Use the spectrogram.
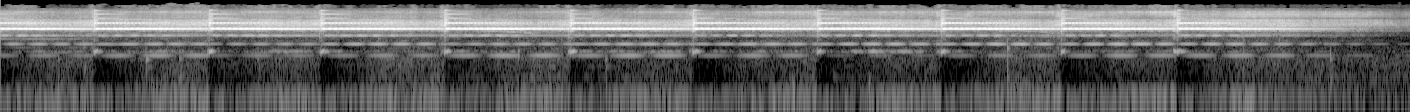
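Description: bell ringing

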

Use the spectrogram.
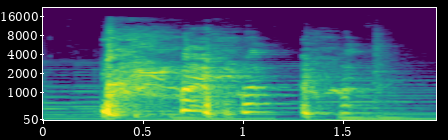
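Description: person coughing

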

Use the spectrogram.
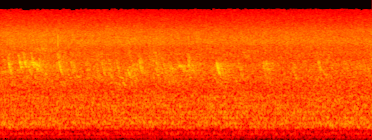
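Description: honeybees buzzing

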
